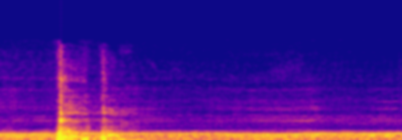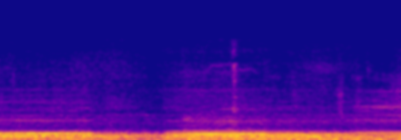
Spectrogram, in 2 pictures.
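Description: A church congregation singing a cappella in slow chant, long held notes that step from pitch to pitch. A sharp cough cuts in about half a second in.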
